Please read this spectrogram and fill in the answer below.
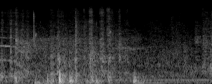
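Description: A cardboard shipping box and papers being handled: a few soft knocks and rustles as the flaps are opened.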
